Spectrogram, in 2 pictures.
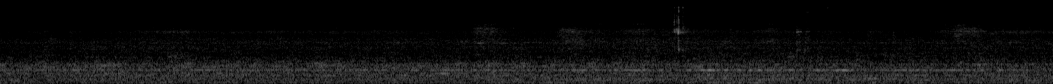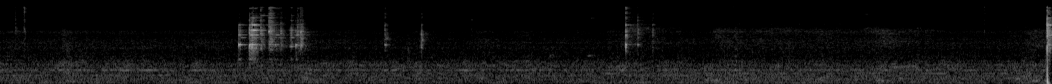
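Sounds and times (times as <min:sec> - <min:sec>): metal pieces clinking: 0:12.9 - 0:13.6.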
